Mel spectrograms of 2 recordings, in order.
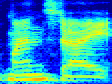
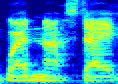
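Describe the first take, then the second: First: It is said the usual way, with letters silent. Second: Every letter is sounded out as spelled. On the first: "it's pronounced Wednesday" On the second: "I say Wednesday so that I make sure I get all the letters"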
